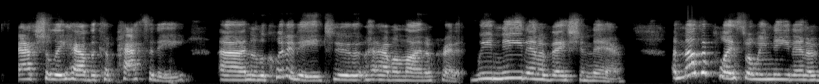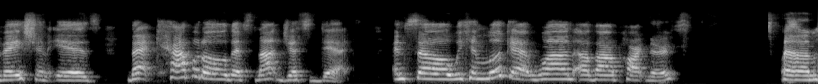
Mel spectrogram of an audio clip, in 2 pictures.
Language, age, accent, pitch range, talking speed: English, 30-49, American, 200-265 Hz, 150 wpm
